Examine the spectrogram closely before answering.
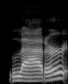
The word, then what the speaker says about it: latter: The second of the 2, or the last one of the 2, L-A-T-T-E-R, ladder, and also L-A-D-D-E-R. They sound exactly the same, a as in cat and a flap T.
